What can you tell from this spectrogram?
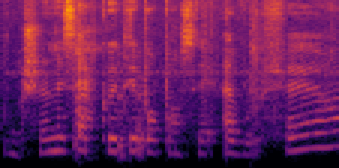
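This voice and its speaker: A woman's voice: a little high, fast talker. Woman, craft haul chat, lots of fillers, noisy recording. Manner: hesitant, many fillers, trailing off. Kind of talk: casual chat showing purchases.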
